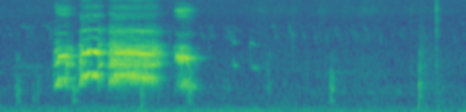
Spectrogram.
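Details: A rooster used as a hunting decoy gives a single loud, rough crow lasting about one and a half seconds, broken into several bursts. Soft clicks and faint background noise follow.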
